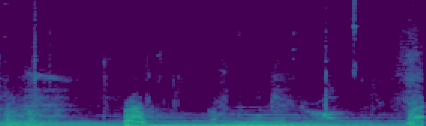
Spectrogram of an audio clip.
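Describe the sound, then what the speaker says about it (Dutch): Dogs in The Last of Us Part II game give a couple of short yips and barks at moderate distance over a low rumbling game soundtrack. "Er zijn dus nu ook honden."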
